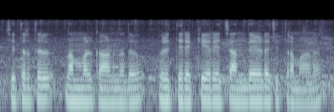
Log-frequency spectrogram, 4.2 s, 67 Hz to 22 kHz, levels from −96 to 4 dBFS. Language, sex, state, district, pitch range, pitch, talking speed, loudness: Malayalam, male, Kerala, Kollam, 115-125 Hz, 120 Hz, 100 wpm, -20 LUFS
